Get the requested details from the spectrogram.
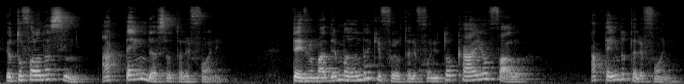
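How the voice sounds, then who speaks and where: In a casual lesson, a lively man with a Brazilian Portuguese accent and a high voice teaches English phrases, slowing down to repeat each example. The room is reverberant, and dogs bark outside.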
